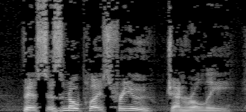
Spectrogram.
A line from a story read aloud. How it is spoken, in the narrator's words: he cried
